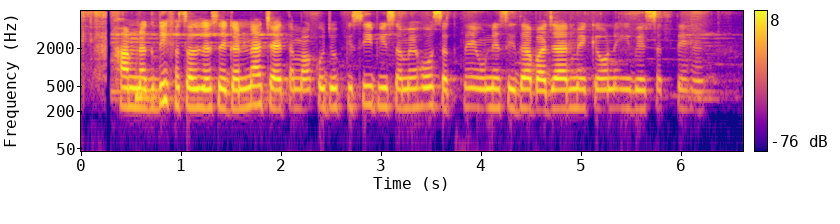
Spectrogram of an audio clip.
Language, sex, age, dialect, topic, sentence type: Hindi, female, 18-24, Awadhi Bundeli, agriculture, question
